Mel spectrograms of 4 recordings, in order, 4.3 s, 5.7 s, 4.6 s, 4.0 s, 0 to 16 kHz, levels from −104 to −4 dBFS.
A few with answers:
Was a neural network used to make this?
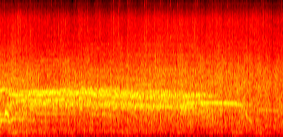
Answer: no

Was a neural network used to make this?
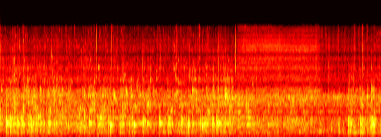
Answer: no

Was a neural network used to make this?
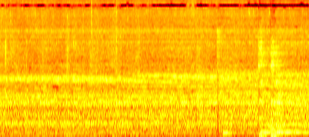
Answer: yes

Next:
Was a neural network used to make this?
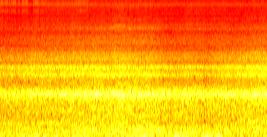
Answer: no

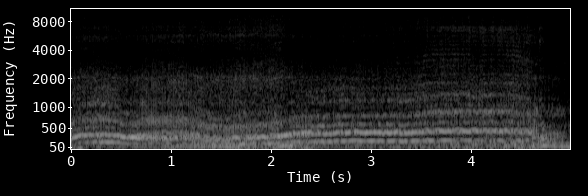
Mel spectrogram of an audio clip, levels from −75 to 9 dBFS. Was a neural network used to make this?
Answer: yes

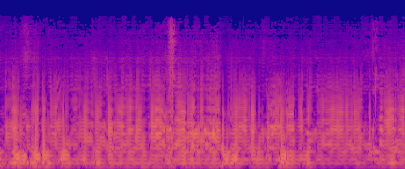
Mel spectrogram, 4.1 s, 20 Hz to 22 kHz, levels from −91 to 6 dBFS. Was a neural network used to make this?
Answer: yes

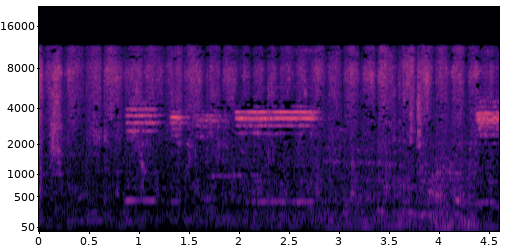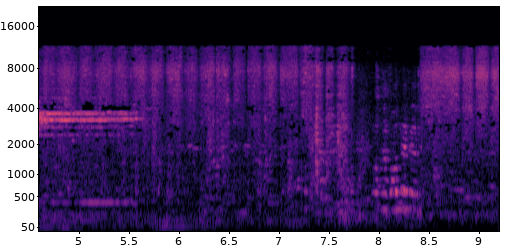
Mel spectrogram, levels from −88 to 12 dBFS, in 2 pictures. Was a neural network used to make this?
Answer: no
